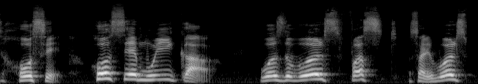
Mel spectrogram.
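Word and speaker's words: José: In Spanish, the J is pronounced with an H. So it's not Jose, it's Jose.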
